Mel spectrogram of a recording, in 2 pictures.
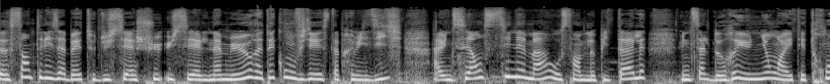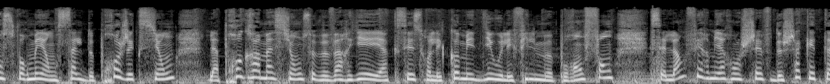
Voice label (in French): Radio News; Radio Contact; Contact News 17h; Cinema for all; Presse FR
